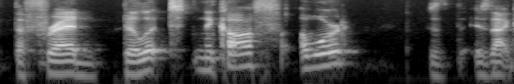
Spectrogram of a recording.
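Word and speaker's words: Biletnikoff: win uh the Fred I'm gonna try to pronounce it correctly the Fred Billet nikoff award is that correct yep yep yep sure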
